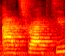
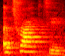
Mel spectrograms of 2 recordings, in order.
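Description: First: The first vowel is a full, clear vowel. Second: The first vowel is a reduced schwa. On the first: The speaker calls it wrong. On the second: The speaker calls it right. "it's schwa. Schwa sound"

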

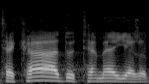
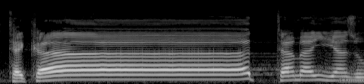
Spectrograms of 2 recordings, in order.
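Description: First: The d is kept with a vowel after it. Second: The d merges into the following t.

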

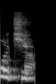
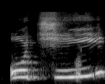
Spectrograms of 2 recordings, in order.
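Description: First: The stress is on the first syllable. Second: The stress is on the second syllable. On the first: The speaker calls it right. "Сила голосу більша на перший склад" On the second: The speaker calls it wrong. "Хіба ми кажемо очі?"

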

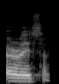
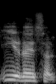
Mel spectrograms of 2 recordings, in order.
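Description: First: The word begins with an 'eh' vowel. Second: The word begins with an 'ee' vowel. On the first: The speaker calls it right. "تقول eraser" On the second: The speaker calls it wrong. "انت ما بتقولش اي eraser"

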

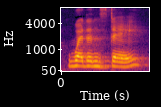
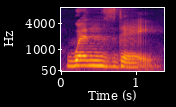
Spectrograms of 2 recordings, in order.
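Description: First: The middle 'd' sound is pronounced. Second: The middle 'd' sound is silent. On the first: The speaker calls it wrong. "It is not Wednesday" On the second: The speaker calls it right. "but when, as in when was the party. A Z sound again, and day"

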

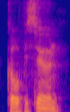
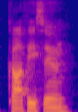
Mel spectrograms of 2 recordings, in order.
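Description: First: The first word sounds like the name Kofi. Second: The first word sounds like the drink coffee. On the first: The speaker calls it wrong. "I always want to say Kofi" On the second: The speaker calls it right. "it's coffee"

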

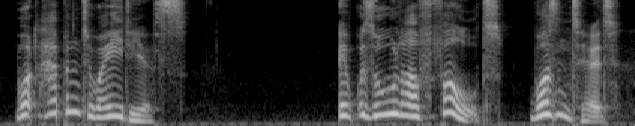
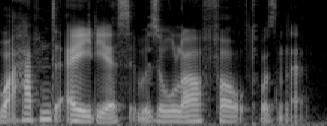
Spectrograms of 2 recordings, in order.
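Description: First: It is said in the put-on Lucian voice. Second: It is said in the speaker's normal voice.

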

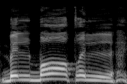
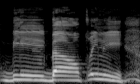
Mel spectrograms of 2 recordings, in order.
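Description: First: The b sound is made heavy and thick. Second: The b sound is light and plain. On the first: The speaker calls it wrong. "في ناس تفخمه زيادة عن اللزوم" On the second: The speaker calls it right. "يا أخي مو باطل"

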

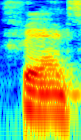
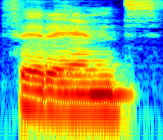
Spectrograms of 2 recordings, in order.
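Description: First: The f and r are said together. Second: A vowel is inserted between f and r. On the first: The speaker calls it right. "যেমন ফ্রেন্ডস ফ্রেন্ডস" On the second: The speaker calls it wrong. "আপনি কইতে না ফেরেন্ডস"

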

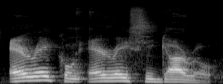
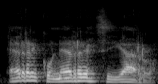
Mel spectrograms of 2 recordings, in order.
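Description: First: It is said with an American English R. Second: It is said with a trilled Spanish R.

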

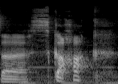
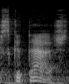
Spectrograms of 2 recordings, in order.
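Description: First: The name ends with a hawk-like sound. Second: The name does not end with a hawk-like sound. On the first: The speaker calls it right. "the hatch at the end is pronounced more like hawk in hockey" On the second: The speaker calls it wrong. "I called her Skatash. That's not how you say her name"

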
